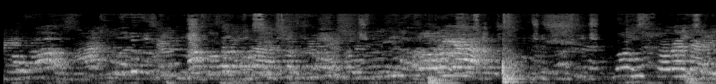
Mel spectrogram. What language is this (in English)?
Georgian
